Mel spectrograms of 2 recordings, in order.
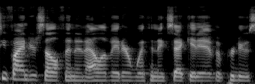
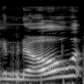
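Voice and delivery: horrified; 4 semitones higher, 9 dB louder than usual. Retold or imitated.

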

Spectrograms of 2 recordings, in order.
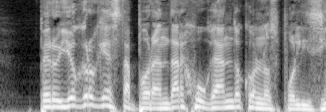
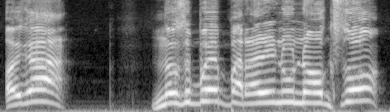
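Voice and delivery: higher-pitched, pleading arrested man; arrested man's request; 8 semitones higher than usual. Acted. Arrested drunk asking police for a store stop, high pleading request. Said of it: "le dice".

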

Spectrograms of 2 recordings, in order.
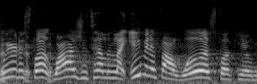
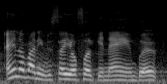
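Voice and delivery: normal talking voice

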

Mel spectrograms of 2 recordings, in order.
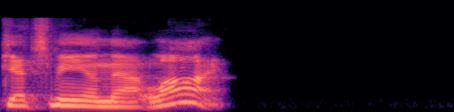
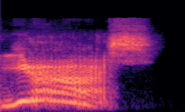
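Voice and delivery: higher, more forceful Yes; stronger yes; 9 semitones higher than usual. Retold or imitated. Answering the trainer's demand, a more forceful yes.

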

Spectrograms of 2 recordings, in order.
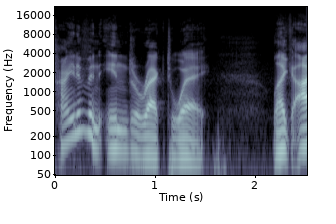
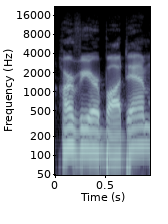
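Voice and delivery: usual speaking voice

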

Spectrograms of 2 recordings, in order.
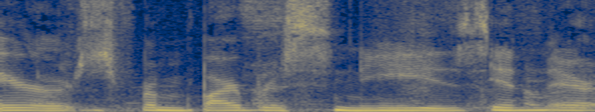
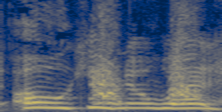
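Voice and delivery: high fake-casual voice; 9 semitones higher than usual. Dad covering for chaos.

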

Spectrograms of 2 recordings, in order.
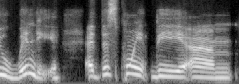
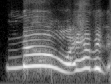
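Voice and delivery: nervous squeak; slower than usual. Retold or imitated. Scared reply on cliff drive.

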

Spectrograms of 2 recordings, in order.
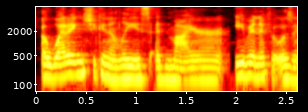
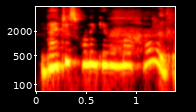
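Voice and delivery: swooning; 12 semitones higher, 7 dB quieter than usual. Real, not acted. Swooning over the book's hero.

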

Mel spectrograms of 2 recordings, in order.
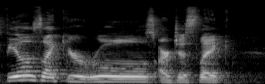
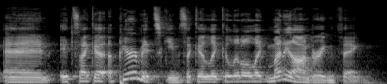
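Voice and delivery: ordinary talk

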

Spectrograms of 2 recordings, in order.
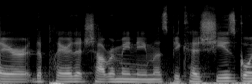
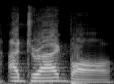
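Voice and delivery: a drag ball, ball said like bowl in New York; New York accent; 6 dB louder, slower than usual. Shown as a demonstration. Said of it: "I was just pronouncing it with my faux New York accent".

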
